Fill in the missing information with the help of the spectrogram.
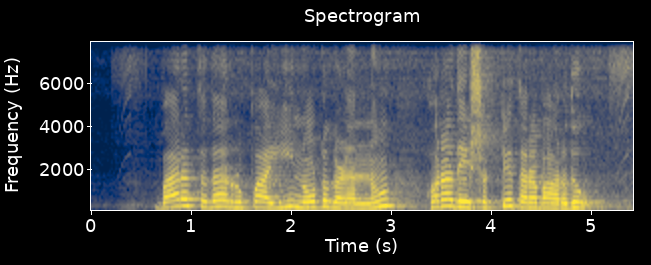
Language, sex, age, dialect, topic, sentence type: Kannada, female, 31-35, Central, banking, statement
